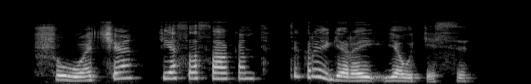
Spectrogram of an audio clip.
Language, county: Lithuanian, Alytus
